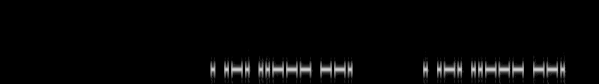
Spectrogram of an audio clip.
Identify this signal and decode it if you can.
Morse code, heard as a keyed tone, about 34 wpm, 700 Hz. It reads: ER2G ER2G
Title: DXCC-100 Call Signs - 4 Characters - Repeated 3x - 35wpm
